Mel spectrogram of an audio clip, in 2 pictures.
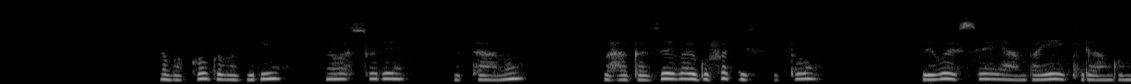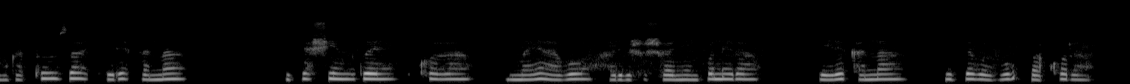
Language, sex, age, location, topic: Kinyarwanda, female, 18-24, Huye, health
